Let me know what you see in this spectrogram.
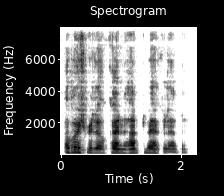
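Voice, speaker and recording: A man's voice: medium pitch, animated, moderate pace, mellow, lo-fi sound, voice pushed up, natural voice. A man voicing an eager wooden puppet boy. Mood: pleading. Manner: pleading, raised and eager.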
